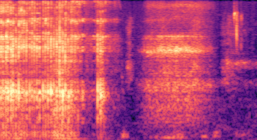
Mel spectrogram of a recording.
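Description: A person imitates snoring with the voice, giving one long, rough, rattling inhale followed by a few softer wheezy breaths, close and alone.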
